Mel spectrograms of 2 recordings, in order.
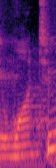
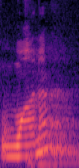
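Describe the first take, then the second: First: Both words are said fully and separately. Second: The words are reduced to one blended word. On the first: "he doesn't say want to" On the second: "he says wanna"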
